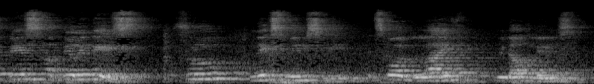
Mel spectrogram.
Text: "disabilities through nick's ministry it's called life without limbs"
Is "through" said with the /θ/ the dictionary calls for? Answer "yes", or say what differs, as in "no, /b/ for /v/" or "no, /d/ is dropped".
no, /t/ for /θ/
